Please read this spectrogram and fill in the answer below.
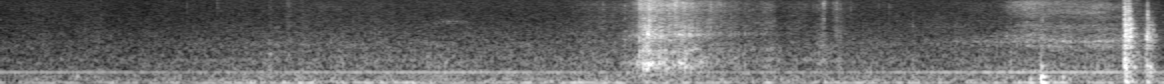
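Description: A round wooden tray is set down onto a turntable: a short scraping rustle about two and a half seconds in, then a small click near the end, over a faint steady hum.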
